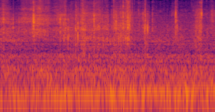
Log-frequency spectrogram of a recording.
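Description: A Japanese paper apple bag crinkling and rustling in the hands in irregular crackles as it is worked off the fruit on the branch.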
